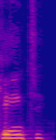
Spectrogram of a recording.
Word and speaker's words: quente: pronunciado nas seguintes palavras: que sem trema, quente, questão, quesito. Você notou se eu pronunciei a letra U? Não.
